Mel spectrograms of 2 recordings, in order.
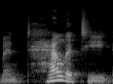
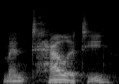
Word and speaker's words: mentality: Okay, so mental, adjective, mentally, your adverb, mentality, and notice the emphasis changes for the noun onto the second syllable, mentality, for the noun form.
